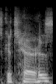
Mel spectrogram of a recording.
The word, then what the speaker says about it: Guterres: And then on Wednesday, the UN Secretary General Antonio Guterres I looked up the pronunciation before, but I'm pretty sure it's Guterres, sorry.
